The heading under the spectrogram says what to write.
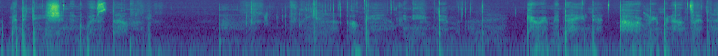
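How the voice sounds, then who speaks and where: A woman playing a friendly, chatty woodland witch in an ASMR role play, speaking in a breathy whisper and rambling gently. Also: lightly acted, rough recording. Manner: rambling, gentle, lingering over phrases.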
